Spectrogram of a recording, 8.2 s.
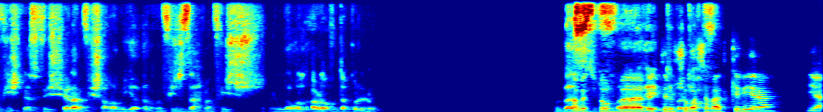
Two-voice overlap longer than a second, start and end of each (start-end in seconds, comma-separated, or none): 5.7-7.3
